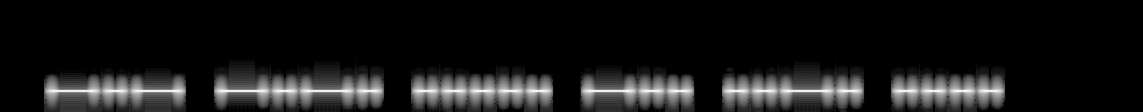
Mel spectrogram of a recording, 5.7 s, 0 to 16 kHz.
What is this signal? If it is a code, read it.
Morse code, heard as a keyed tone, about 17 wpm, 700 Hz. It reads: KC5DFH
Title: USA Call Signs - 6 Characters - Repeated 3x - 17wpm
